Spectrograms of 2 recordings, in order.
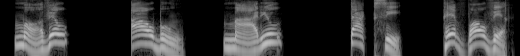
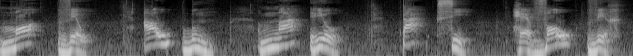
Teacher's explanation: a sílaba forte de todas as palavras é a penúltima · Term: paroxítonas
